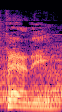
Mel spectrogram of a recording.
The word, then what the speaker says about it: Fani: it's all look at fonnie f a n i it should be pronounced Fanny Fanny funny funny they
